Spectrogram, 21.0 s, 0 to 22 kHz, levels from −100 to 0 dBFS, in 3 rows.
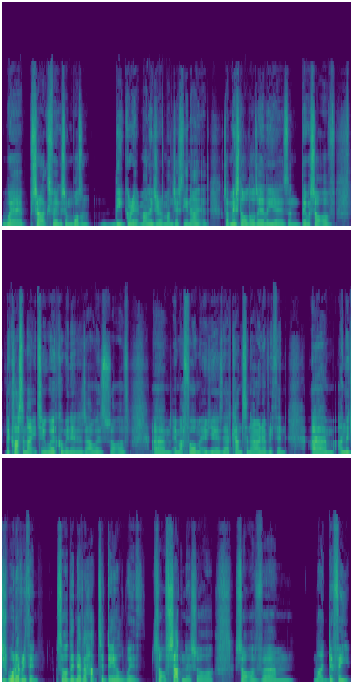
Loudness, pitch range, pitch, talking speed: -34 LUFS, 110-125 Hz, 115 Hz, 195 wpm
